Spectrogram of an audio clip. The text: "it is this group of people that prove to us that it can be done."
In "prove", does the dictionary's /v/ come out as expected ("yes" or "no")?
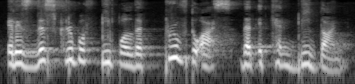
yes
